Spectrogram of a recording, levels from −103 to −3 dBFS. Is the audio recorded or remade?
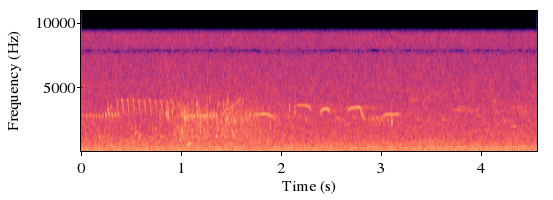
recorded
